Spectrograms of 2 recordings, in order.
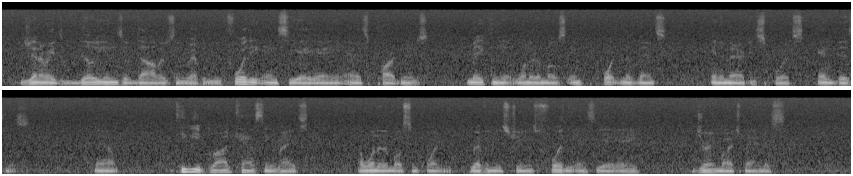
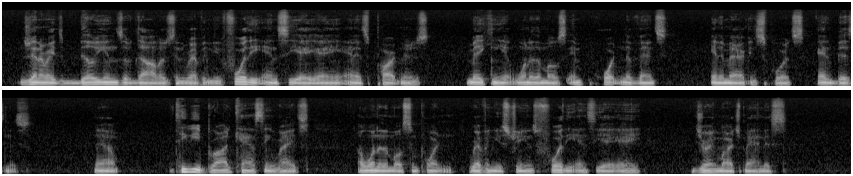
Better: second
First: hiss; loud; throughout; 6 dB below the speech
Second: hiss; faint; throughout; 25 dB below the speech

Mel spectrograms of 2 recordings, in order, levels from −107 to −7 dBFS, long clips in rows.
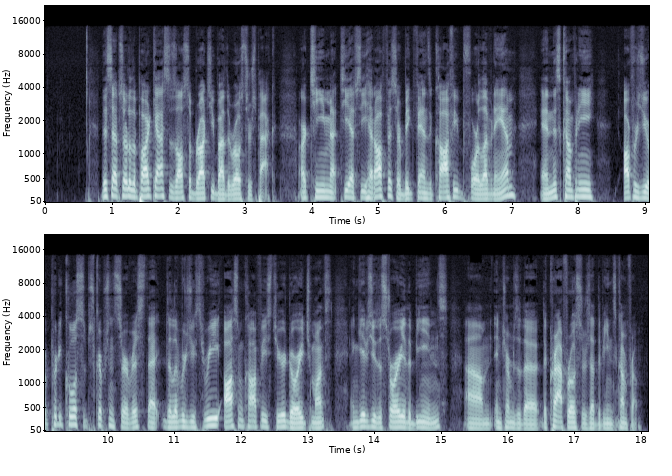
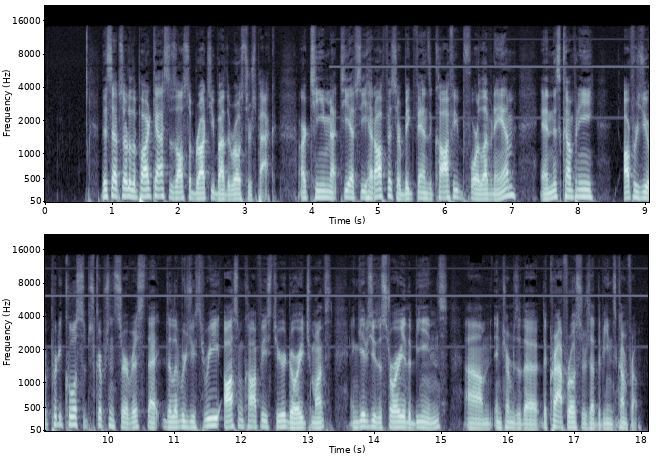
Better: first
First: none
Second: high-pitched whine; faint; from 4.5 s on; 6 kHz, 30 dB below the speech

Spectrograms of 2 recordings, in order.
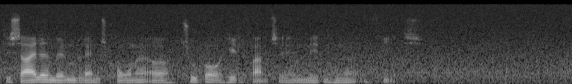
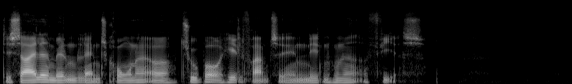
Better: second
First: hiss; loud; throughout; 7 dB below the speech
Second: none

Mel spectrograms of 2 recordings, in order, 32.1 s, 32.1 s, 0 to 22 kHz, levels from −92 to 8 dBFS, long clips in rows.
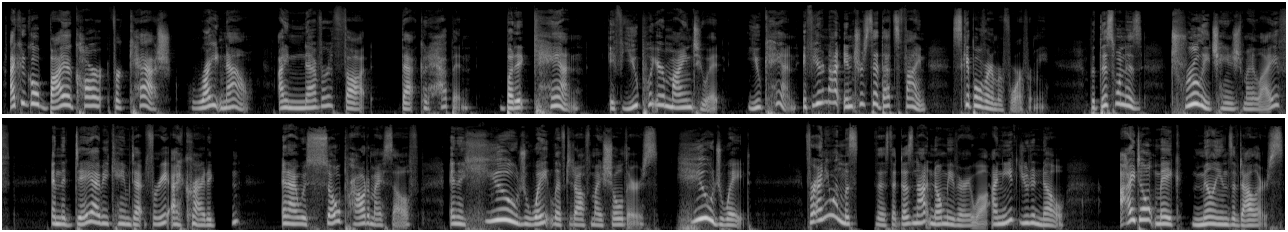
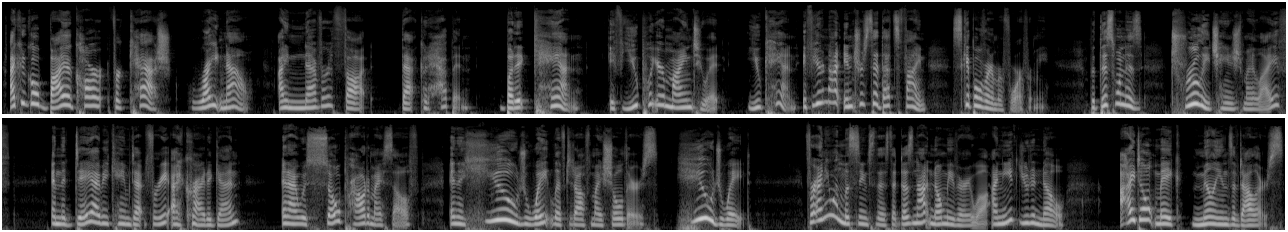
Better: second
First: audio cutting out; at 19 s and at 27 s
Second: none

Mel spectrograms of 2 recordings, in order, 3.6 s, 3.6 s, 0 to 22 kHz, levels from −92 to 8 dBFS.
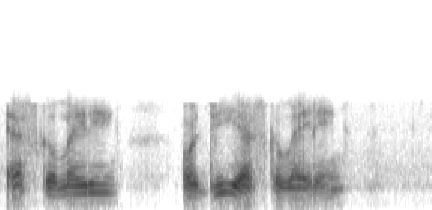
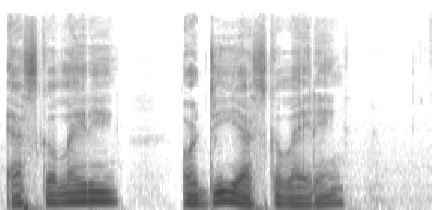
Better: second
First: phone-call audio; poor line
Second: none

